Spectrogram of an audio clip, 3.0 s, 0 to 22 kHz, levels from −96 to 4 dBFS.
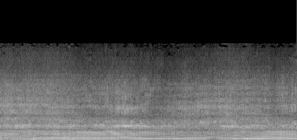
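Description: The playback side has read the stream two samples at a time (double speed), treating each pair of samples as a single frame, which fits a reader expecting two channels or samples twice as wide as those actually present. The result runs throughout the clip at twice its proper speed and 12 semitones up, a full octave higher, so everything sounds rushed and high-pitched.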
